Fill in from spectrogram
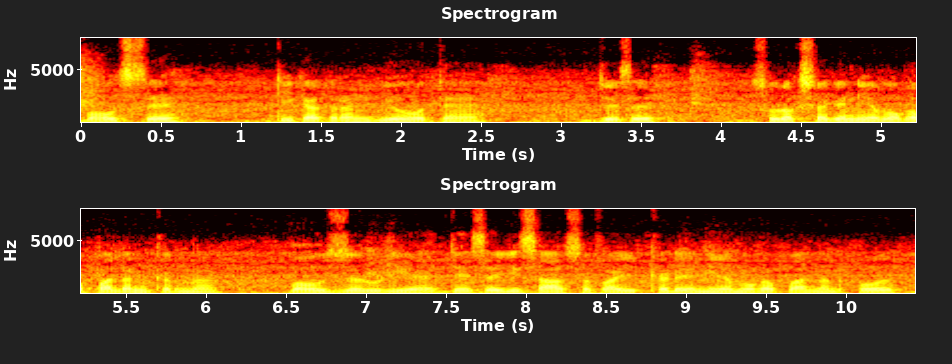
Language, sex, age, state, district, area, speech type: Urdu, male, 30-45, Uttar Pradesh, Muzaffarnagar, urban, spontaneous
